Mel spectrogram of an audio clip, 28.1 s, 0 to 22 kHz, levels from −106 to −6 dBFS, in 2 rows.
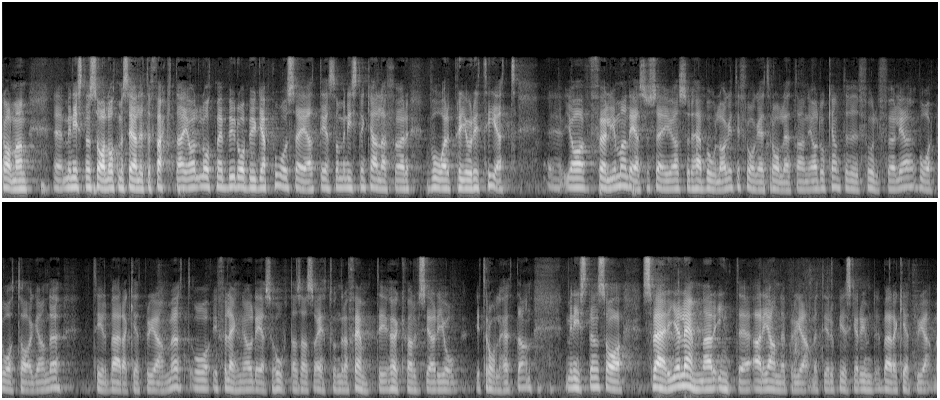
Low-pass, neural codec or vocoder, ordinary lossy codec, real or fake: none; none; none; real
